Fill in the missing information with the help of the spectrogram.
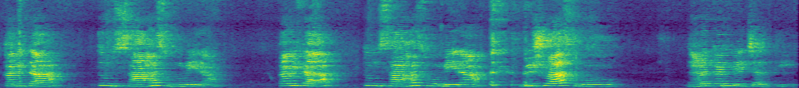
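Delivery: declaimed in short phrases with pauses; poem recitation. Acted. Poet addressing poetry itself as love and courage, declamatory recitation.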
